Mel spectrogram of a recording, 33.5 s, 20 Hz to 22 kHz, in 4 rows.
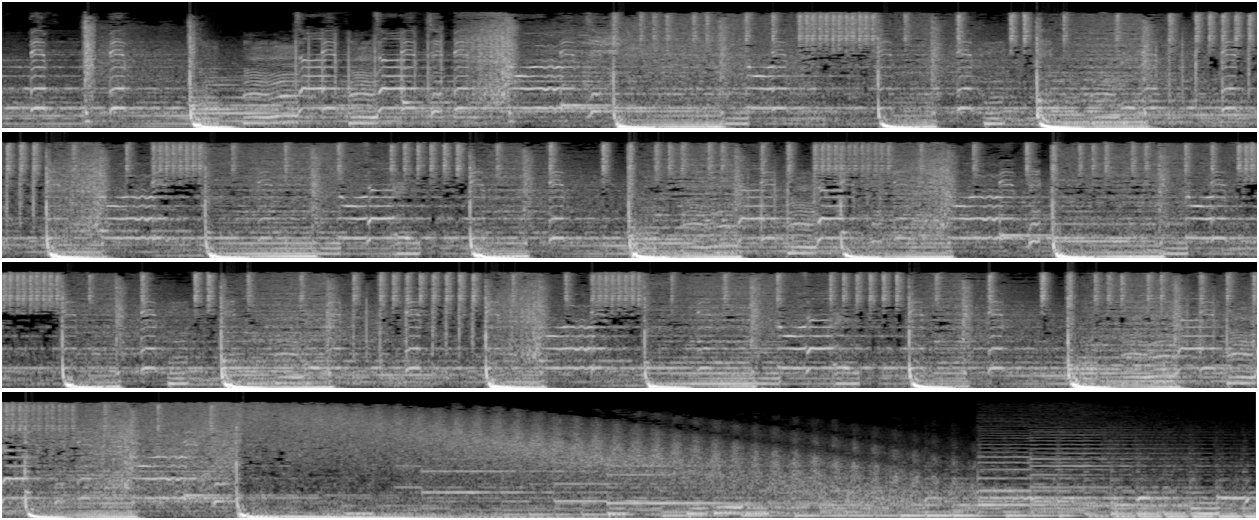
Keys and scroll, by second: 33.2 alt+space.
